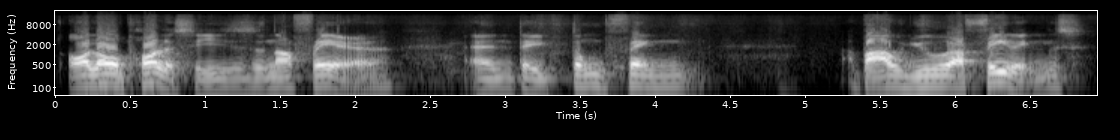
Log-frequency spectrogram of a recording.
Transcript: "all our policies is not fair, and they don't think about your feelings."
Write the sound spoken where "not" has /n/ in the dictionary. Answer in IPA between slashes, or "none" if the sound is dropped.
/n/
